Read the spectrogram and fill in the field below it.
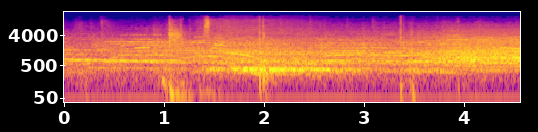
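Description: Wrestlers slam heavily onto a ring mat with dull thuds.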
